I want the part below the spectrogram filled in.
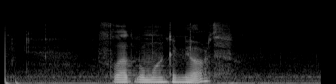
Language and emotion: Russian, neutral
